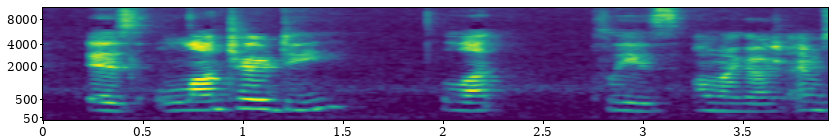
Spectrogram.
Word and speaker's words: L'Interdit: See, I took French in high school, and the way I think the French would say it is L'Interdit by Givenchy.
